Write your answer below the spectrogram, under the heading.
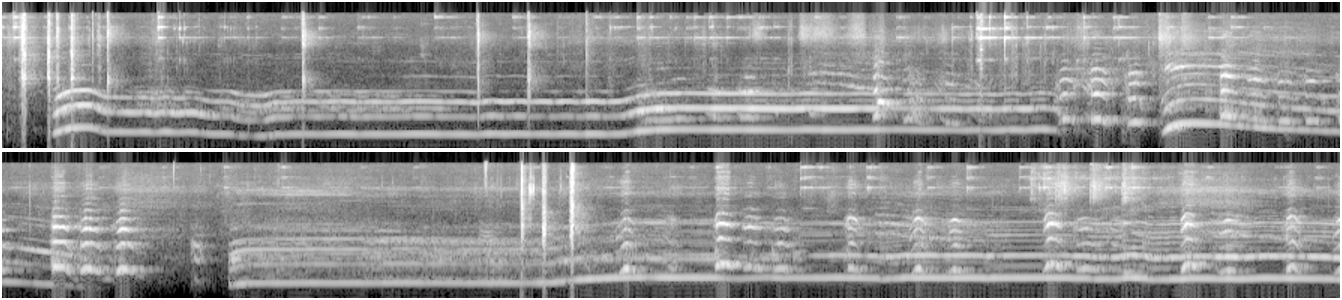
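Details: Dogs, including puppies, howling in reaction to a person singing; long sustained tonal howls holding steady pitches with rising and falling steps, several voices overlapping, with sharp clicks and knocks throughout.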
